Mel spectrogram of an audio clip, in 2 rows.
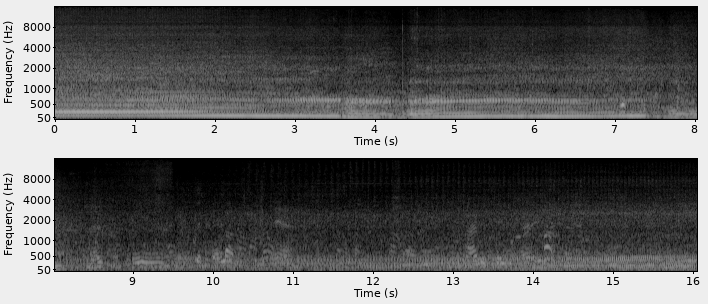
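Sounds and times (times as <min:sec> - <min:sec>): car engine revving hard: 0:00.0 - 0:08.4, 0:12.8 - 0:16.0.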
